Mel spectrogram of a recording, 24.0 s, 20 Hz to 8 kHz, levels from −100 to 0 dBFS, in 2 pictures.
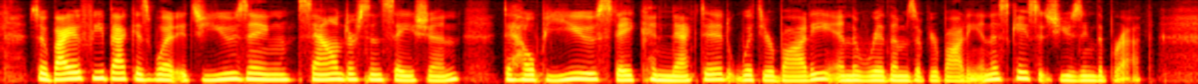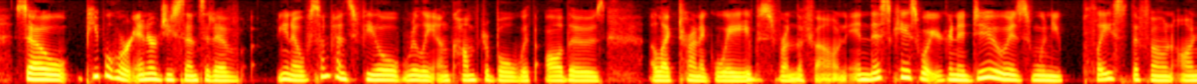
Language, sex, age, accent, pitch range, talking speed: English, female, 30-49, American, 160-200 Hz, 165 wpm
